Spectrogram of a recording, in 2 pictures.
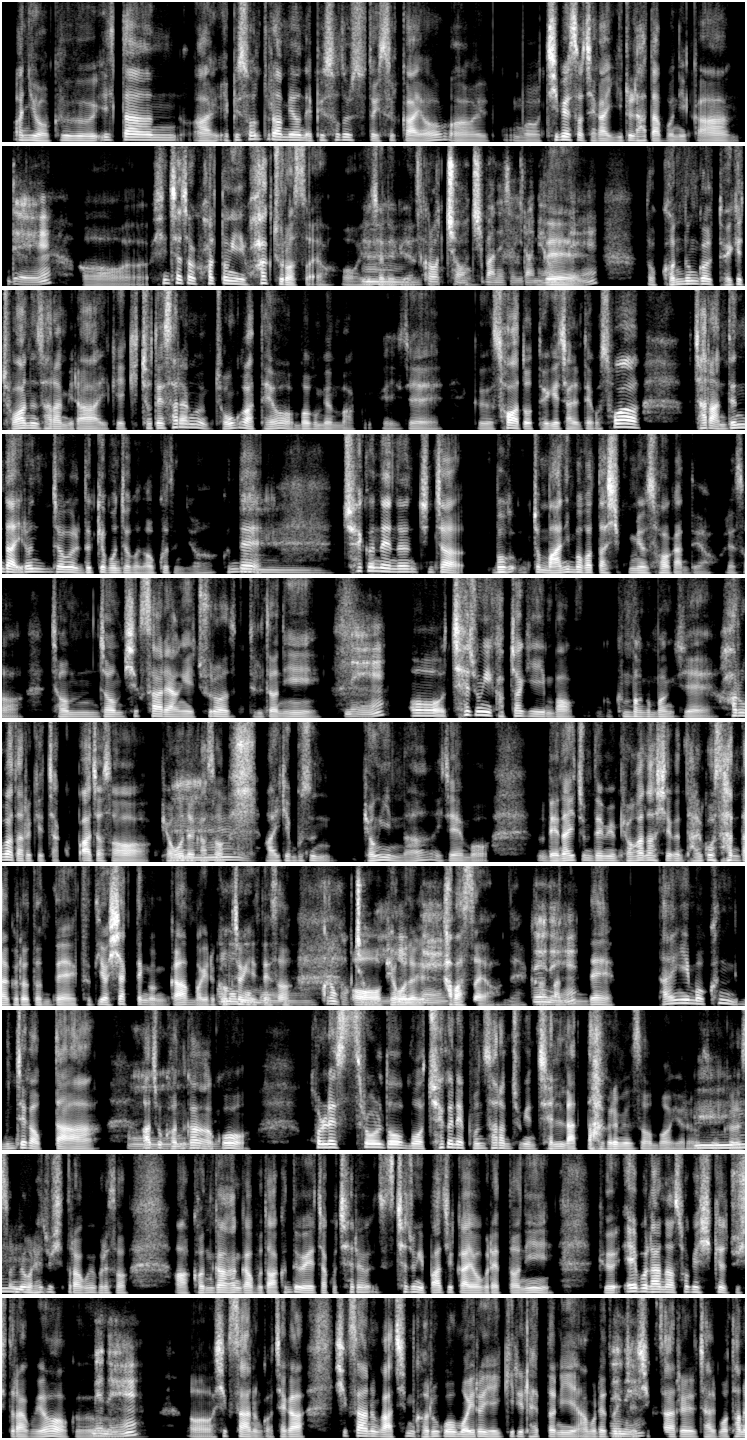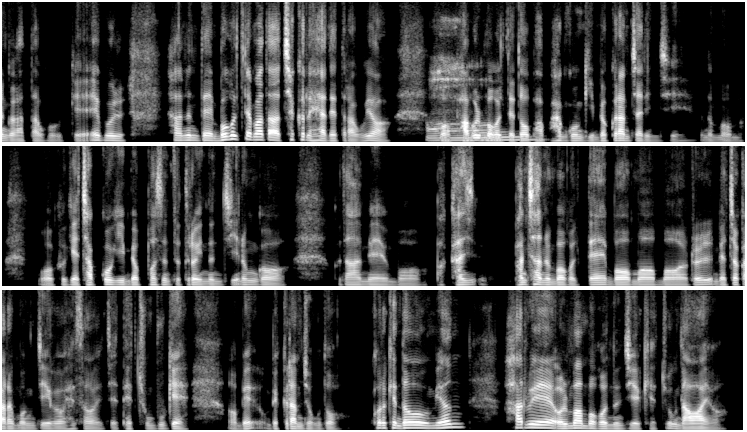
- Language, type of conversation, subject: Korean, advice, 다이어트나 건강 습관을 시도하다가 자주 포기하게 되는 이유는 무엇인가요?
- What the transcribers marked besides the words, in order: other background noise; laughing while speaking: "산다"; laughing while speaking: "낫다"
